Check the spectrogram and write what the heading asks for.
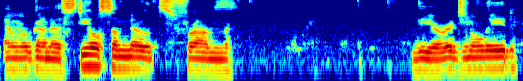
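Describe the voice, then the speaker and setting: A man's voice: mid-range voice, flat delivery, takes it slowly, darkish tone. A man casually walking through a music production tutorial, thinking aloud with fillers and small self-corrections.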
